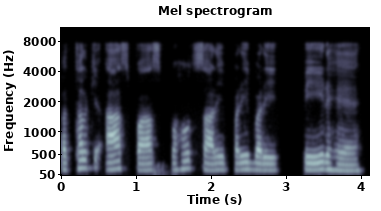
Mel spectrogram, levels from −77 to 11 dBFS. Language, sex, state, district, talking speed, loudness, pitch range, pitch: Hindi, male, Manipur, Imphal West, 130 wpm, -18 LUFS, 140-160 Hz, 150 Hz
